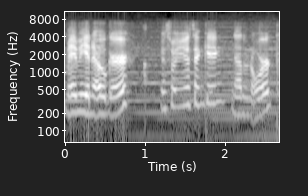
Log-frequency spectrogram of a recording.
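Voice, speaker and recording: A man's voice: high voice, animated, normal speed, bright, forceful tone. A man playing a tabletop game, butting in with teasing, mocking remarks. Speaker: player. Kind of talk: casual chat at a gaming table. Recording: dull lo-fi audio, faint music.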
